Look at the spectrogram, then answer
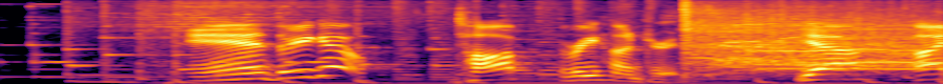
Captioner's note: cheerful music; people cheering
